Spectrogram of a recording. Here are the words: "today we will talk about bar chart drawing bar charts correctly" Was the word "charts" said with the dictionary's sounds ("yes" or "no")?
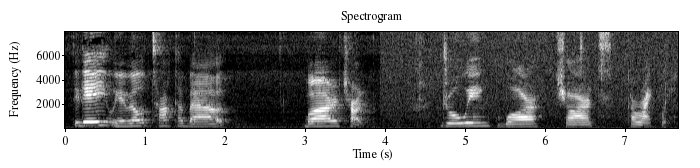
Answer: yes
